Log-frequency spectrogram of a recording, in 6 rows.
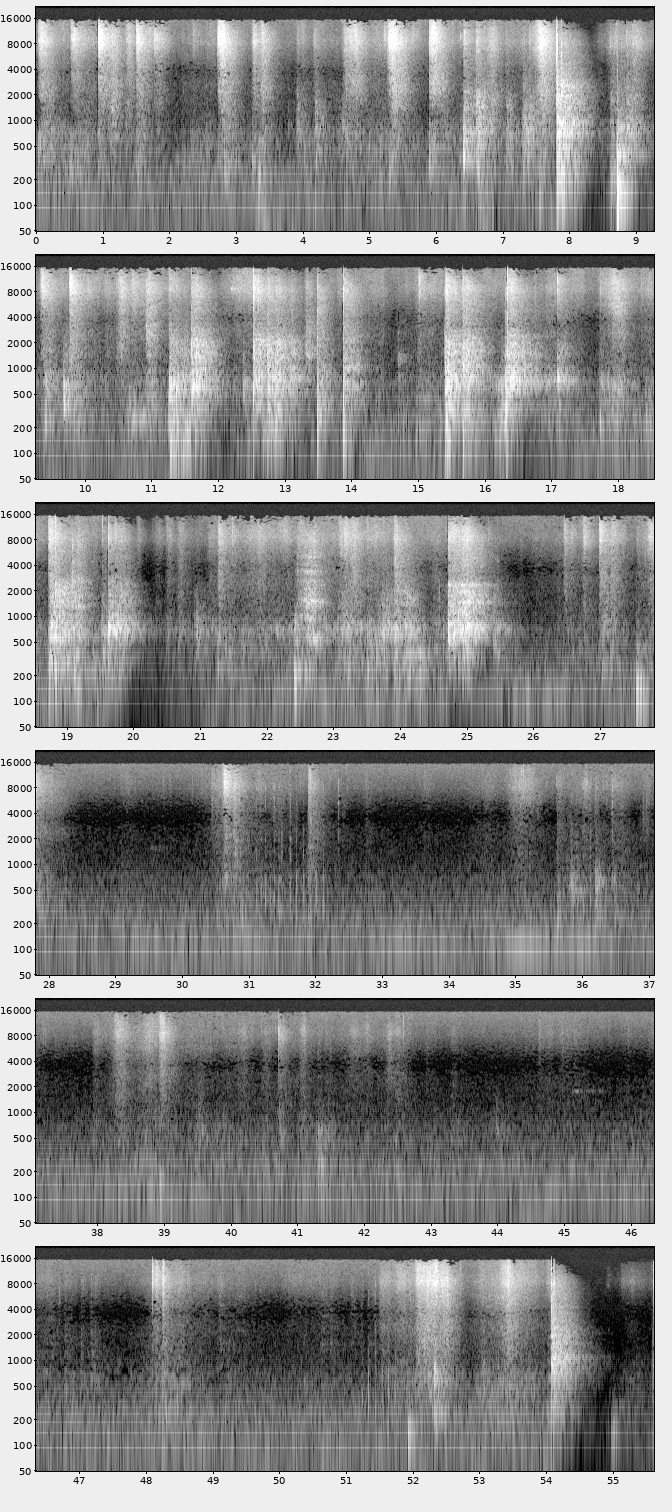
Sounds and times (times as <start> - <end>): Skateboard: 15.4 - 17.3, 18.8 - 20.1, 23.6 - 25.6.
